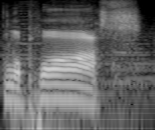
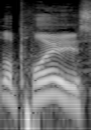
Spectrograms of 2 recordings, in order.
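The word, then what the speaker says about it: LaPlace: It's pronounced Lelass. you. Louisiana. It's not the place. It's Lelass.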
